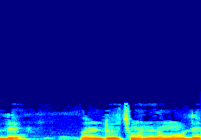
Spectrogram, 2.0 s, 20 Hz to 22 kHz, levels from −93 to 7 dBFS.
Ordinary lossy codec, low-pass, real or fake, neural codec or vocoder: MP3, 24 kbps; 7.2 kHz; fake; codec, 16 kHz in and 24 kHz out, 1 kbps, XY-Tokenizer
